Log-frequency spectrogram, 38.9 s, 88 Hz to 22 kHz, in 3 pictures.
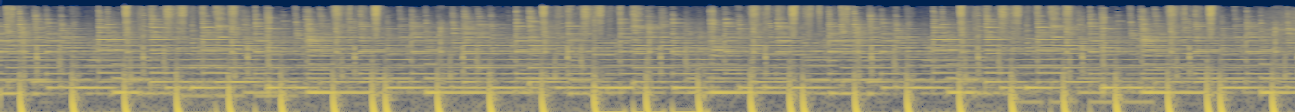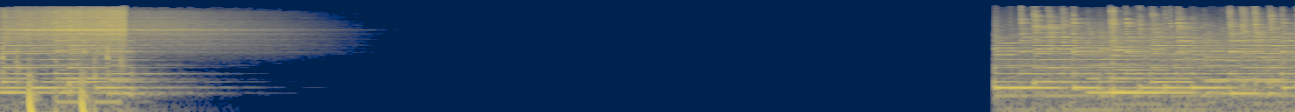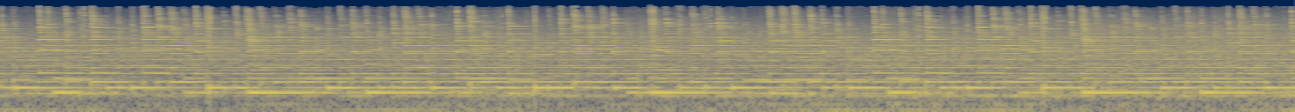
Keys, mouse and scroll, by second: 0.6 ctrl+z, 15.1 click, 16.7 click, 18.3 click, 21.6 click, 23.0 click, 24.5 middle click, 24.6 click, 28.2 click, 30.4 click, 30.6 ctrl+z, 32.5 click, 32.7 ctrl+z, 38.5 click.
